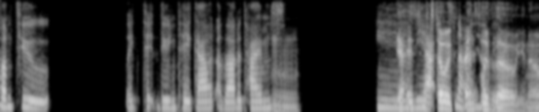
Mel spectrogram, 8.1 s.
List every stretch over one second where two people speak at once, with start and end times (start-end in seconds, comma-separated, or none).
5.9-7.6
